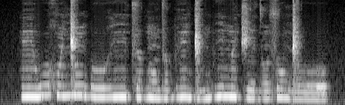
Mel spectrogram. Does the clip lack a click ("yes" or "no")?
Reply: no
